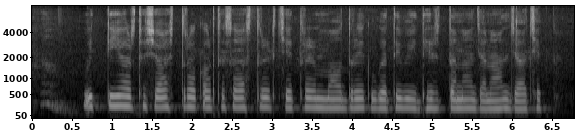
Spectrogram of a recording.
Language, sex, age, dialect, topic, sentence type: Magahi, female, 46-50, Northeastern/Surjapuri, banking, statement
